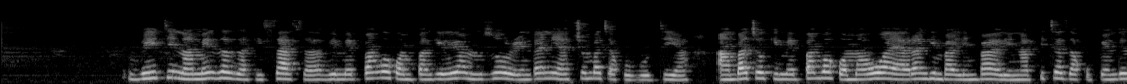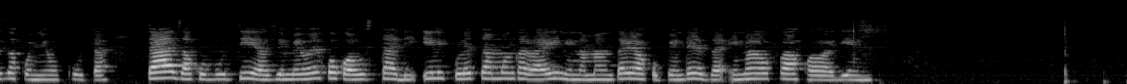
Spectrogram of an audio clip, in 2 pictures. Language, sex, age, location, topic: Swahili, female, 25-35, Dar es Salaam, finance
